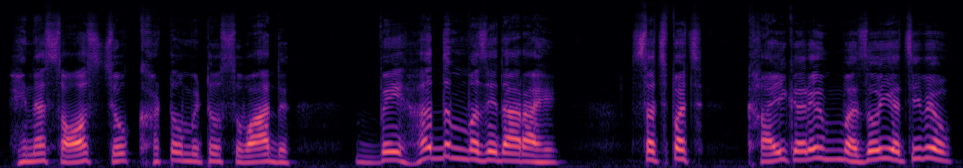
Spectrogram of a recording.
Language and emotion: Sindhi, happy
